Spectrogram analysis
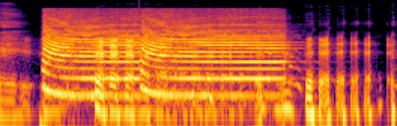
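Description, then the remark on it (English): A loud, sustained air horn blares for about two and a half seconds with a brief stutter partway through, then cuts off as people start talking and laughing. “I haven't done the air horn in a minute. Yes, got the air horn.”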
